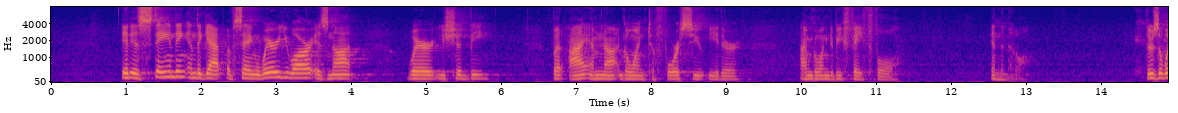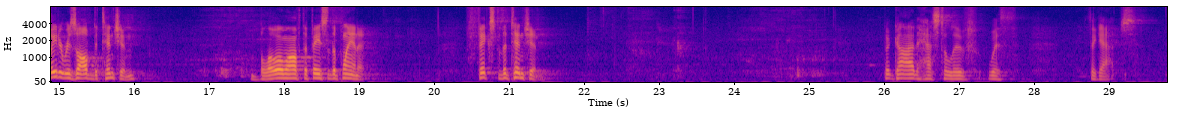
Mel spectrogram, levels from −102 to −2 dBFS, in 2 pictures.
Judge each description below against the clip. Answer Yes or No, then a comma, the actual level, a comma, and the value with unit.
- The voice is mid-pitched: Yes, medium, 145 Hz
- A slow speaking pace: Yes, slow, 120 wpm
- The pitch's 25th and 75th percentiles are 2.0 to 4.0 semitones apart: Yes, average, 3.7 semitones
